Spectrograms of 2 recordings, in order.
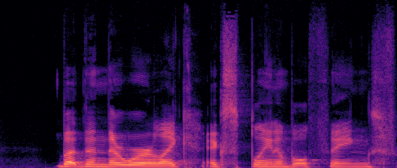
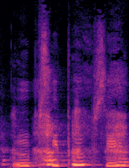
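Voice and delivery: playful Joey; 6 semitones higher than usual. Acted. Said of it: "I was being Joey".

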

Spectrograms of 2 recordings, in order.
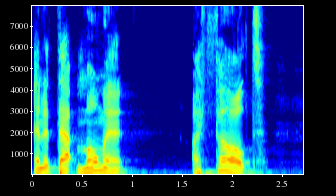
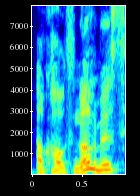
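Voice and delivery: mock-cheerful, higher and brighter pick-up; happy phone greeting; 5 semitones higher, 4 dB louder, much faster than usual. Cheery man answering the AA phone, chirpy imitation. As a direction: imitate an overjoyed hotline volunteer. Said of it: "He's, like, so happy".

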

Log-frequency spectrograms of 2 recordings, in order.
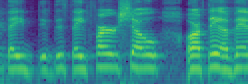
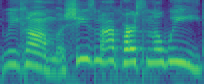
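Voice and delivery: ordinary delivery

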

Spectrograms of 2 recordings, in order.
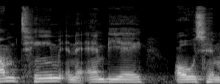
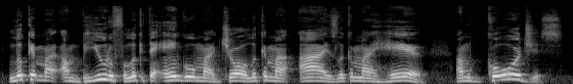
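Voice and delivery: higher, preening mock girl voice, mildly hammed; mock self-proud TikTok girl; 6 semitones higher than usual. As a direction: parody her showing off her looks. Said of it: "She was like".

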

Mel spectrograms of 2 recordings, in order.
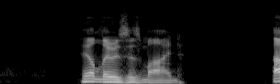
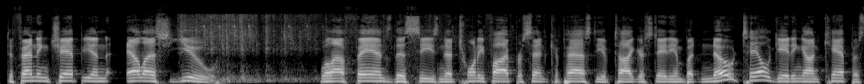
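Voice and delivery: ordinary delivery

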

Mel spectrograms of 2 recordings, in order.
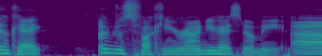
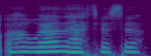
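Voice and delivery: higher, airy voice brushing it off; excusing dog owner; 8 semitones higher, 6 dB quieter than usual. Retold or imitated. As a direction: play the doting owner making excuses. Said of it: "And I just go".

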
